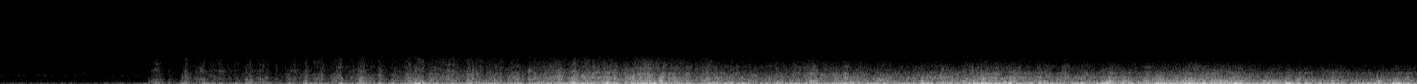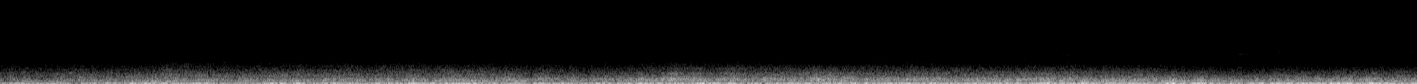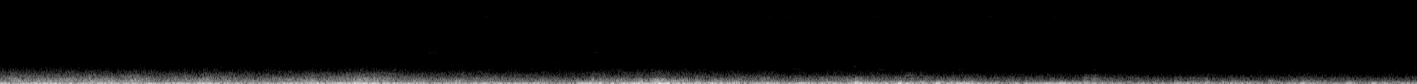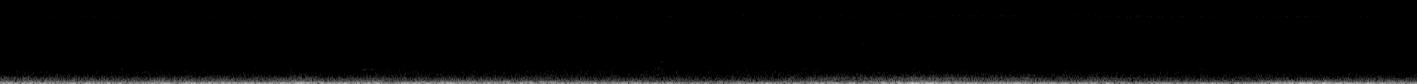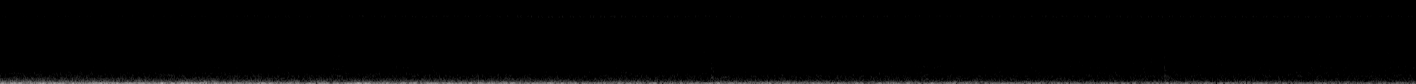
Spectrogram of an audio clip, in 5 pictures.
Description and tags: Last time it thundered at the cottage I had forgotten to bring the recording equipment, but not now. Thunder with a lot of deep bass
Mikrophones 2 OM1(line-audio)
Wind protect Röde WS8
low, nature, rumble, low-frequency, field-recording, bas, lightning, weather, thunderstorm, storm, deep-bass, thunder-storm, thunder, rain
